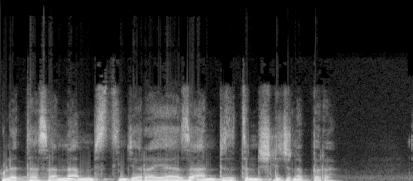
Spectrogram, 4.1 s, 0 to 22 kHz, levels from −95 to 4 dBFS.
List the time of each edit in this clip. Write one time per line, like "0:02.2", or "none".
none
